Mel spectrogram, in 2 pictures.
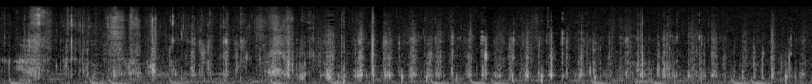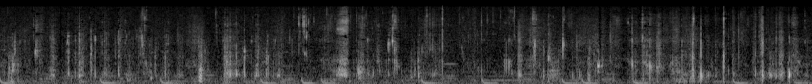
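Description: Close-miked biting, crunching and chewing of crispy crumb-coated fried chicken: many sharp crackling crunches with wet chewing between them.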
